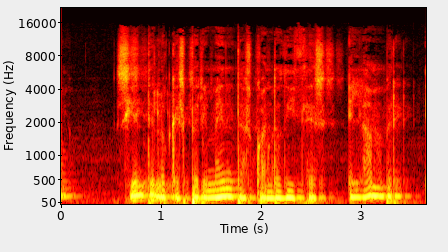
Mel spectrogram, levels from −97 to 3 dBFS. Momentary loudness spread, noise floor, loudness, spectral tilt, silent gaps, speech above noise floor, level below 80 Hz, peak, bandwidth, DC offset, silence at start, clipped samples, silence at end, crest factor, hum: 9 LU; -42 dBFS; -19 LUFS; -6 dB/octave; none; 24 dB; -32 dBFS; -2 dBFS; 14 kHz; under 0.1%; 0 s; under 0.1%; 0.15 s; 16 dB; none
